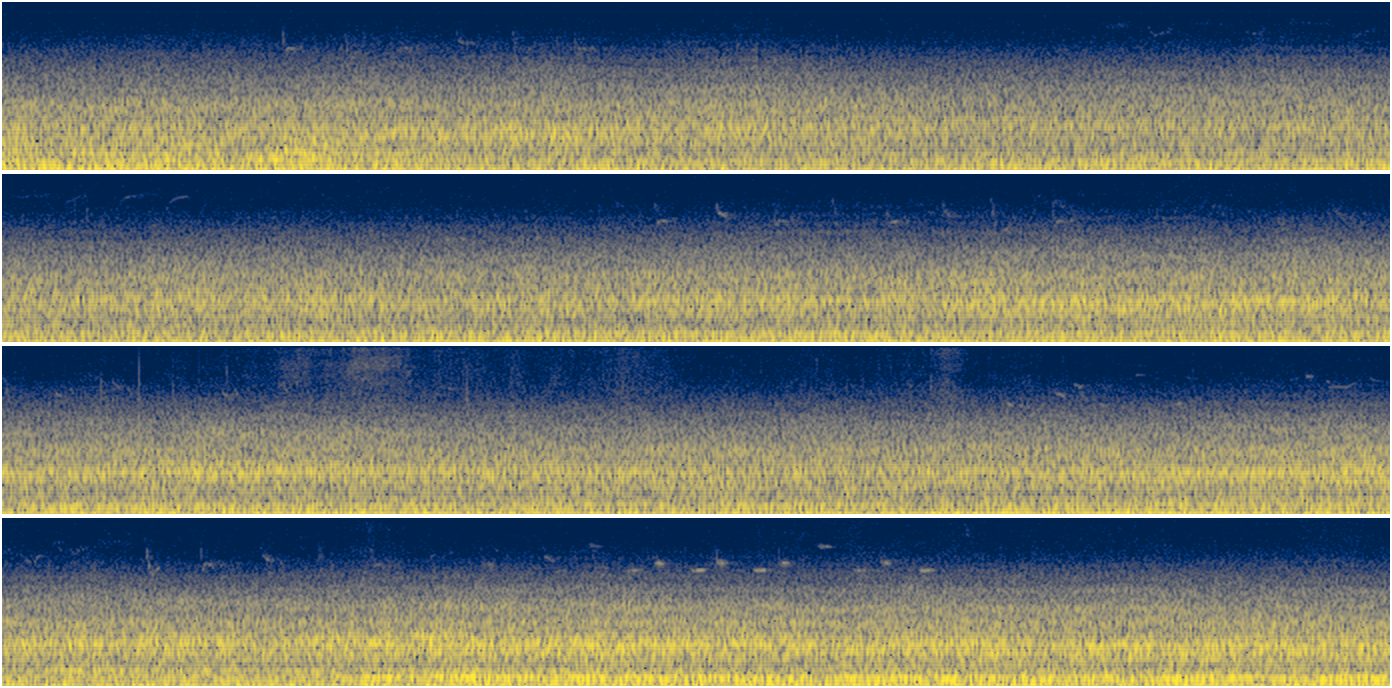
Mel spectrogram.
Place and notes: From the middle of the bridge, Strakonická, Velká Chuchle-Barrandov, Czechia - From the middle of the bridge
As well as a singletrack railway line there is a public footpath across this bridge. From here there are fantastic views of the river Vltava and the extraordinary, transport dominated, soundscape is extremely loud. The spectacular valley geography concentrates all the major transport systems – road, rail and tram – into this one bottleneck so they all run close to and parallel with the river. The roads are continuously busy creating a constant roar of traffic that fills the valley with sound. It seems even louder high up, as on this bridge or from the surrounding hillsides. In fact, when standing mid bridge one hears almost nothing but the immersive traffic, except when planes thunder directly above to land at Prague airport or when occasional trains power past only two meters from your ears. The contrast between the expansive views and the overwhelming soundscape is extreme.
In former times Braník Bridge was known as the Bridge of the Intelligentsia.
